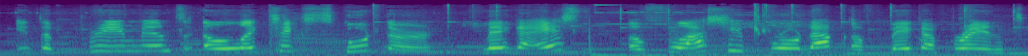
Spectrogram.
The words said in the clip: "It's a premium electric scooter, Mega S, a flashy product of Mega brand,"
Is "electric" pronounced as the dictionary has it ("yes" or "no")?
yes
